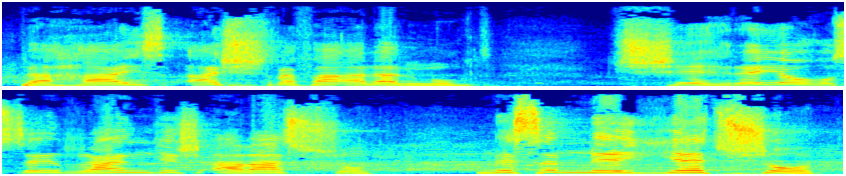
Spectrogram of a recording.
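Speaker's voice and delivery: loud, high, impassioned mourning sermon; full-force preaching. Acted. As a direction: build the lament to a cry.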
